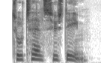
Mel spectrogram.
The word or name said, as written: totalssystem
